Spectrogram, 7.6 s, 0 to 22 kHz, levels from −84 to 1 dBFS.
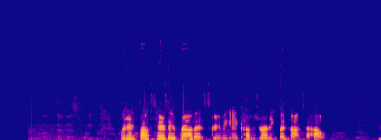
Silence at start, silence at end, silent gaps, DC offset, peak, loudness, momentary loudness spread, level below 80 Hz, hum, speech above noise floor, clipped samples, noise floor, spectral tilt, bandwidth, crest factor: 2.4 s; 0 s; none; under 0.1%; 0 dBFS; -17 LUFS; 13 LU; -70 dBFS; none; 52 dB; under 0.1%; -69 dBFS; -6.5 dB/octave; 6 kHz; 20 dB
